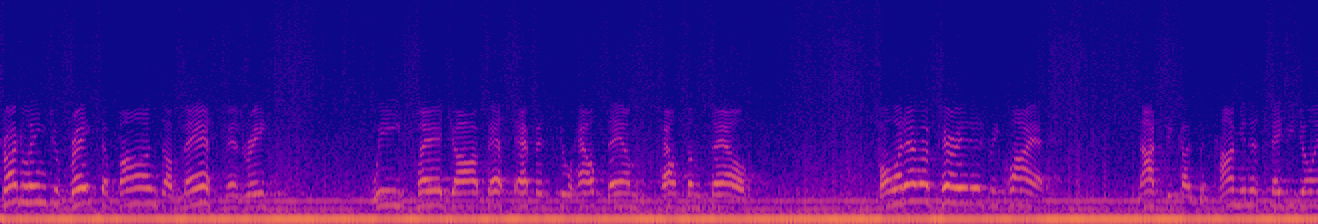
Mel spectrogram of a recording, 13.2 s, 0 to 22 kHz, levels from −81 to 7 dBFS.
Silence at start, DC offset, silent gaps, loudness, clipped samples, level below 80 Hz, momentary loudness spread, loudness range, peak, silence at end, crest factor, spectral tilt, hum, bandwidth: 0 s; under 0.1%; none; -29 LUFS; under 0.1%; -28 dBFS; 3 LU; 1 LU; -14 dBFS; 0 s; 12 dB; -8 dB/octave; none; 3.9 kHz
